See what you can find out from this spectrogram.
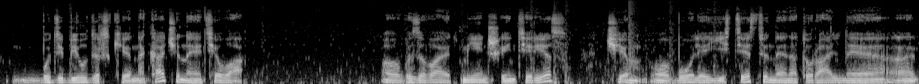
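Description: From start to finish the speech carries overdone noise removal: a denoiser pushed too hard has cut individual frequency bands whenever they came close to its noise estimate, taking the softer parts of the voice along with the noise. The gaps between phrases fall to near silence flecked with twinkling specks. Unlike a noise gate, which mutes everything at once, the removal here is band by band, so the residue chirps instead of simply switching off.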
